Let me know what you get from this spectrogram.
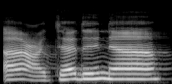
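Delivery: slow recitation of اعتدنا with a full nasal hum on the doubled noon; clear nasal ghunnah. Shown as a demonstration. Teacher modelling for students, slow nasal chant. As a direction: stretch اعتدنا and let the ghunnah ring. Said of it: "غنہ اچھے سے کیجئے".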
